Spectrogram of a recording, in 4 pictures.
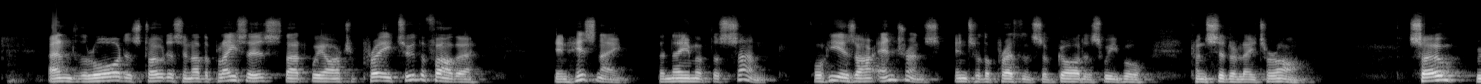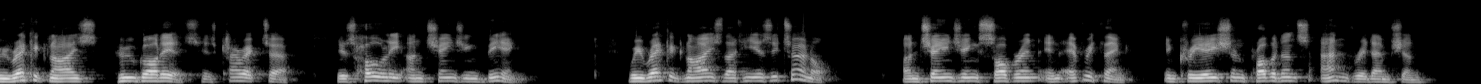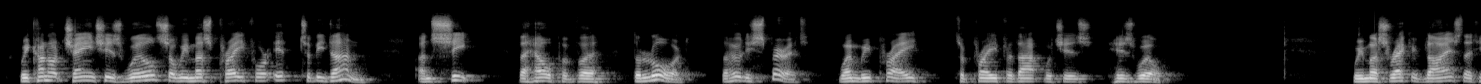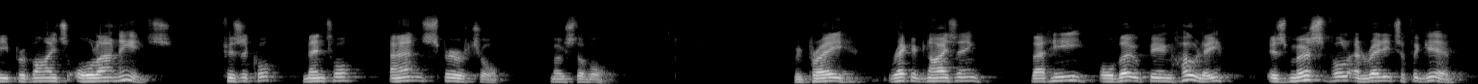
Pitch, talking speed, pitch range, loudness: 150 Hz, 135 wpm, 140-165 Hz, -19 LUFS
